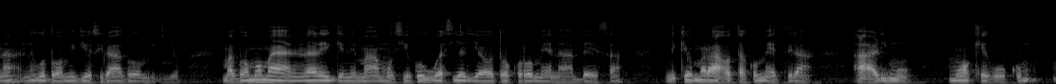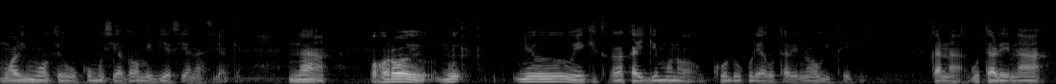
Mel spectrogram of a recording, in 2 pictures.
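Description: No technical faults are audible anywhere in the speech recording.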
